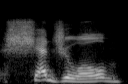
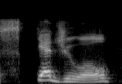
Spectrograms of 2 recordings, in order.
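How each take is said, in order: First: It is said in a British accent. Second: It is said in an American accent. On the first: "the Brits saying schedule" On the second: "the Americans saying schedule"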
